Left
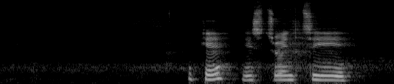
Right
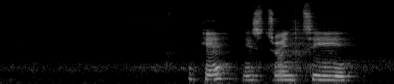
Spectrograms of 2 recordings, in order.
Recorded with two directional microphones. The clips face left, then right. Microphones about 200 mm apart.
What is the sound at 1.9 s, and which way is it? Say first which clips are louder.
Speech: left 7 dB; 50° left (ahead or behind).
